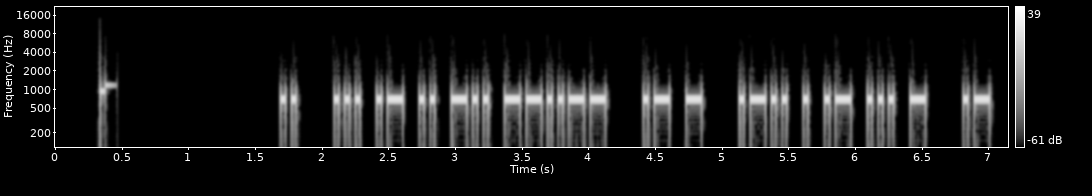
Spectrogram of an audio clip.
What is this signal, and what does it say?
Morse code, heard as a keyed tone, about 29 wpm, 700 Hz. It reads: I SAID, AT LEAST A
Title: Sentences from Top 1000 Words - Review Part 2 - 30wpm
